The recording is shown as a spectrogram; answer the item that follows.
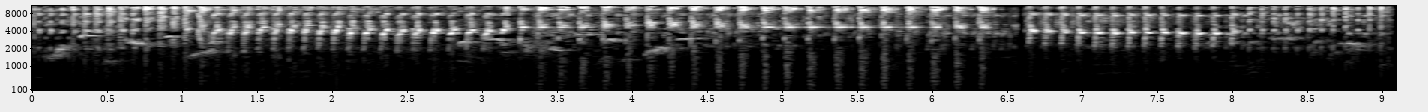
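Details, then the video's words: Lovebird giving a long ngekek chatter, played to prompt other lovebirds to sing: fast, dense, high rattling pulses, at times layered, that run steadily for about nine seconds with a brief break near the end. "terapi lovebird ngekek panjang untuk pancing bunyi"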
